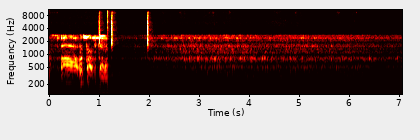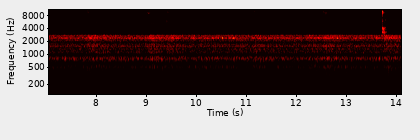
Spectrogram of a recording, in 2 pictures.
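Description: Icom IC-7610 shortwave transceiver on upper sideband. A station's voice ends about a second in, and two sharp clicks follow as the rig retunes. After that comes steady band noise in a narrow voice passband, with no signal heard on 18.110 MHz: no propagation to the spotted beacon.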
